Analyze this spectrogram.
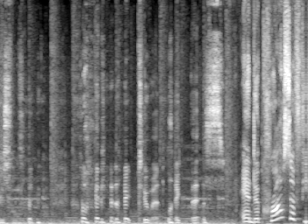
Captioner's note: chuckling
